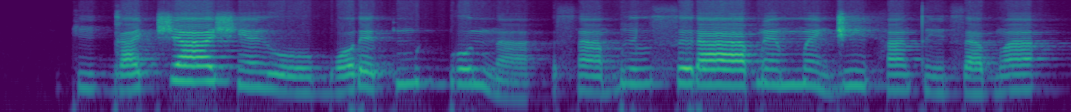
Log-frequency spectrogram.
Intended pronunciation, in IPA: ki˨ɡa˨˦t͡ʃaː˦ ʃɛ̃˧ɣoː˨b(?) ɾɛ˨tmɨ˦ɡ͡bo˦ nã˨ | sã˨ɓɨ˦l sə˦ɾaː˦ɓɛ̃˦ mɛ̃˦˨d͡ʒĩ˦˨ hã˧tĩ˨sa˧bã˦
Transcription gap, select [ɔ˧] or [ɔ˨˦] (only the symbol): ɔ˨˦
